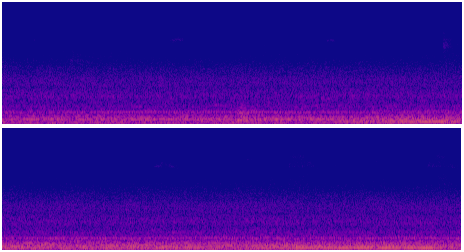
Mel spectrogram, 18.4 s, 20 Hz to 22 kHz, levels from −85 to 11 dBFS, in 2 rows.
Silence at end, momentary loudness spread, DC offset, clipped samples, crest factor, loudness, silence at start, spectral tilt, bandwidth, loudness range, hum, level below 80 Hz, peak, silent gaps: 0 s; 8 LU; under 0.1%; under 0.1%; 14 dB; -42 LUFS; 0 s; -9 dB/octave; 16.5 kHz; 7 LU; none; -52 dBFS; -26 dBFS; none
